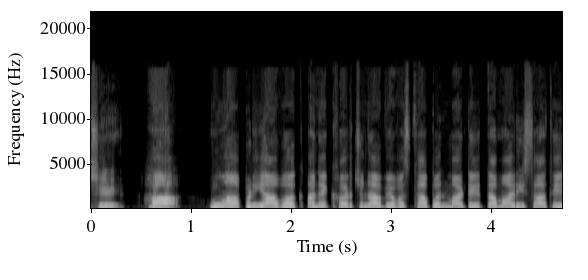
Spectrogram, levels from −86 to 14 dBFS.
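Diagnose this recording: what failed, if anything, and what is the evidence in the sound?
A call bitrate drop at the codec stage, driven by the call's bandwidth estimate, degrades the speech from 0.65 s to 2.35 s. The speech turns rougher and watery, worst for about 1.14 s, which fits the encoder being pushed from around 32 kbps down to about 18 kbps. With fewer bits, the codec quantises the spectrum more coarsely. On a spectrogram, that stretch shows smeared, blotchier harmonics. The waveform itself stays continuous, with no gaps.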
